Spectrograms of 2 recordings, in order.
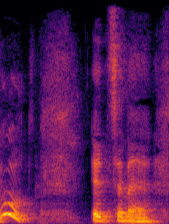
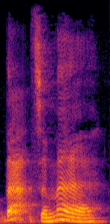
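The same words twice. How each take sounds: First: Put-on Irish accent. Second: Said in the usual way. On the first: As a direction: imitate a surprised Irish lad. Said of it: "I can't do an Irish accent, so excuse me". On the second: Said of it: "And I said".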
